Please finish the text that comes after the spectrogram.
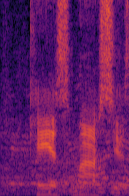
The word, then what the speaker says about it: Caius Marcius: Caius Marcius. Is that how you pronounce it?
